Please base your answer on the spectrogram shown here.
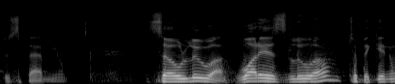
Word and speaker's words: Lua: decided to put it into redus uh it's pronounced Lua and in Portuguese it means Moon and please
